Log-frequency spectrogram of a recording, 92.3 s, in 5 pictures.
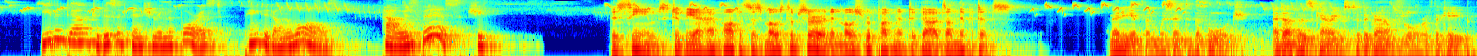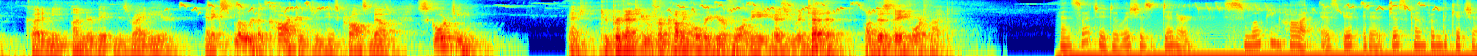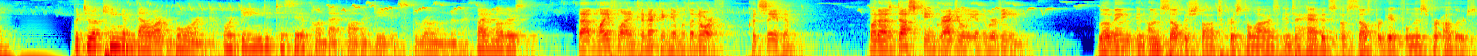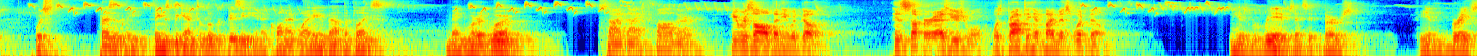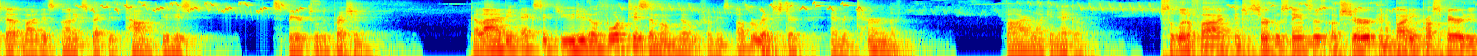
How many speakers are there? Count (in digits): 9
